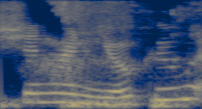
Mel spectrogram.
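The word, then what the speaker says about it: 森林浴: Japan is where it came from I'm gonna mispronounce this but it's shinrin Yoku I believe in Japan and um there's all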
